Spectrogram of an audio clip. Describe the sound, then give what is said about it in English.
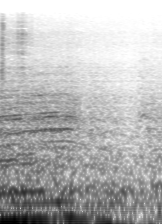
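An old car's engine rumbles as it pulls away, a steady low drone with a slight rev that eases off over a second or so. No voices. “Do you think your car will make it?”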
